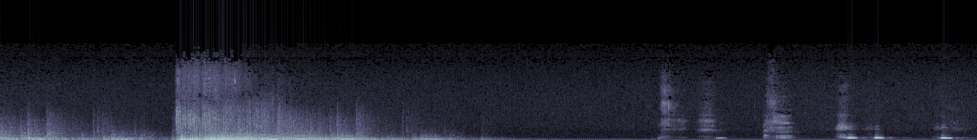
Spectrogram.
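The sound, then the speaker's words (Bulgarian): A person wails and sobs loudly, a broad anguished cry that trails off into quieter whimpering, followed by a few short, breathy sobbing gasps over a low steady hum. “Кърпичке, защо плачеш?”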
